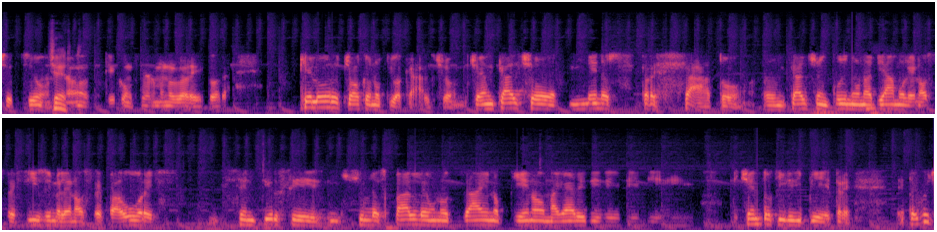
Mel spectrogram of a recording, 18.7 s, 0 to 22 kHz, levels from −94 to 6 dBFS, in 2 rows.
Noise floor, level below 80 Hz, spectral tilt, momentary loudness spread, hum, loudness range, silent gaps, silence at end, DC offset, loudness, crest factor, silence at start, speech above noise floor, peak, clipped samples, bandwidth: -51 dBFS; -52 dBFS; -6.5 dB/octave; 12 LU; none; 3 LU; none; 0 s; under 0.1%; -25 LUFS; 18 dB; 0 s; 27 dB; -6 dBFS; under 0.1%; 13.5 kHz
